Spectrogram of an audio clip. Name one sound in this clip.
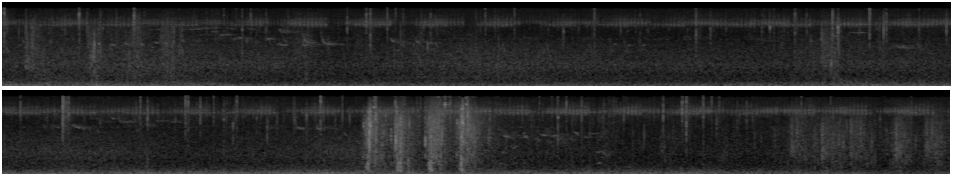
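Footsteps crunch on dry gravel at a steady walking pace.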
